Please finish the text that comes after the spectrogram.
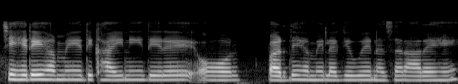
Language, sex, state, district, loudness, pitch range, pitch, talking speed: Hindi, female, Madhya Pradesh, Bhopal, -18 LUFS, 200-215 Hz, 205 Hz, 195 wpm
